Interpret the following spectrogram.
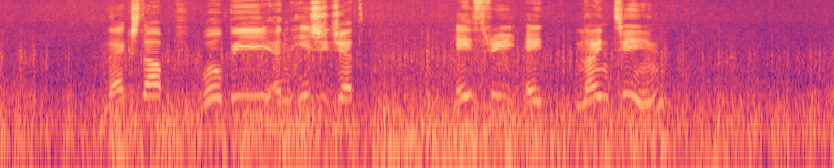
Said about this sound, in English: Hier ist es noch immer windig und nicht zu heiß.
